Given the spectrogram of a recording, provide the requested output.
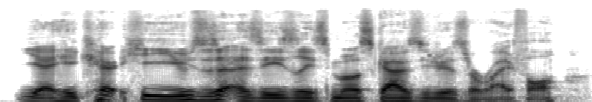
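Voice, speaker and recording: A man's voice: low voice, lively intonation, quick pace, dry recording, clean studio sound. A man co-hosting a podcast, chatting casually about tabletop game lore with wry asides. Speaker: podcast co-host.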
